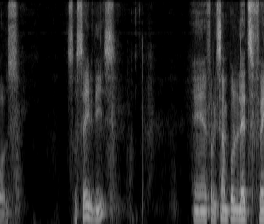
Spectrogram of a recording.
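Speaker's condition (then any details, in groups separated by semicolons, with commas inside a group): No condition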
